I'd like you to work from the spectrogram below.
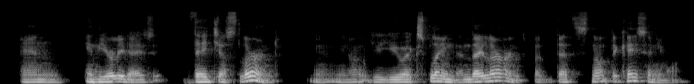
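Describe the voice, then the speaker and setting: A man speaks in a Dutch accent at a moderate pace. His tone is dark, mellow and somewhat breathy, with ordinary pitch variation. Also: medium pitch for a man. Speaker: educator. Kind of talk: group discussion. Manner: halting.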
